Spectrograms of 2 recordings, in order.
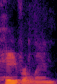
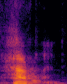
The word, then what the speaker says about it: Haverland: I always want to say Haverland, but it's Haverland.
